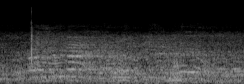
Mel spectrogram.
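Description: Indistinct chatter of many people talking in a large gym hall, with one sharp click about a quarter second in.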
